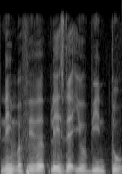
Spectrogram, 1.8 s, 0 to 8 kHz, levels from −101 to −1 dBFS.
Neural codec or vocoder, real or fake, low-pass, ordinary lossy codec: none; real; 7.2 kHz; none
